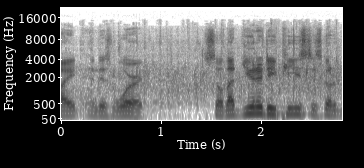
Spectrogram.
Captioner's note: applause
